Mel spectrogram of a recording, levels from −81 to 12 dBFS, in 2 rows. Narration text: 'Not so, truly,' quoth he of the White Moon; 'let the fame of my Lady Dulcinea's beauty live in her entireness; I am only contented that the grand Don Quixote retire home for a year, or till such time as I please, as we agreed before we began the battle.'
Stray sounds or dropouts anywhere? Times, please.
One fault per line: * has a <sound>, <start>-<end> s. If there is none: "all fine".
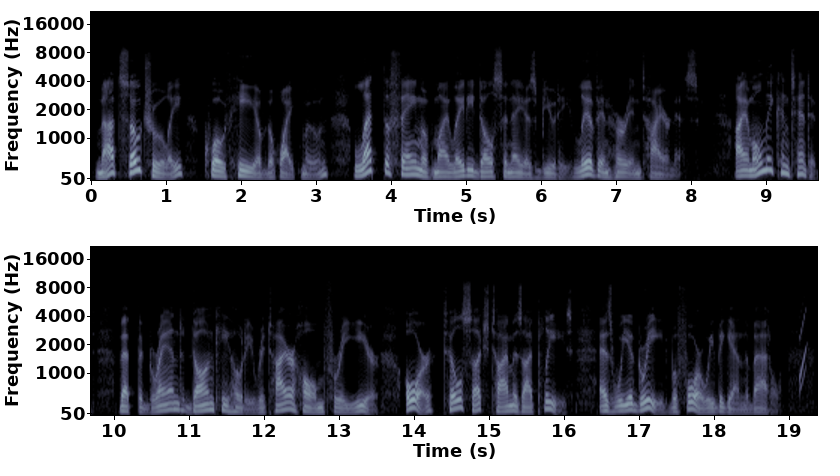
* has a chirp, 19.1-19.2 s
